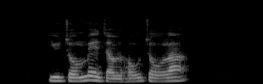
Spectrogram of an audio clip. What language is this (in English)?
Cantonese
